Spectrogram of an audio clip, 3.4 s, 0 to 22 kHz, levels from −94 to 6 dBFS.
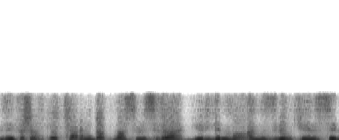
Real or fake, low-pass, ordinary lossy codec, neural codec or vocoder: fake; 7.2 kHz; none; codec, 44.1 kHz, 0.9 kbps, DAC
